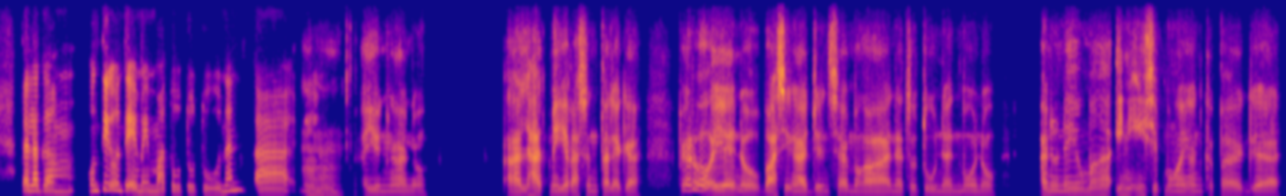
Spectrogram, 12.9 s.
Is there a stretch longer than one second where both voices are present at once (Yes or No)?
No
